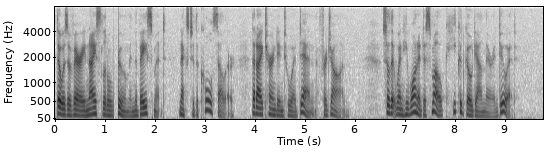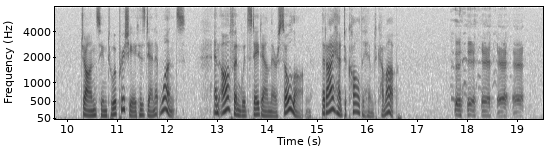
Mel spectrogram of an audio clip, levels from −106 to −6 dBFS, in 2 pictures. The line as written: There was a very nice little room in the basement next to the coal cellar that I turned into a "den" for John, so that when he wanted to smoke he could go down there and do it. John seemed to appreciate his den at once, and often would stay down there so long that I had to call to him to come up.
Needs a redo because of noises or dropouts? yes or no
yes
